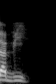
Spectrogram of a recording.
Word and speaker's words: habits: Remember that we don't pronounce H as often as in English, except in harcèlement and things like that. Mais les habits will go like that. If you hear it, they link.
